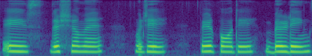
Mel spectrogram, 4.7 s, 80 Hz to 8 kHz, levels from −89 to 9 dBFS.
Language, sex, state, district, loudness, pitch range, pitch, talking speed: Hindi, female, Himachal Pradesh, Shimla, -14 LUFS, 245-255 Hz, 250 Hz, 100 wpm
